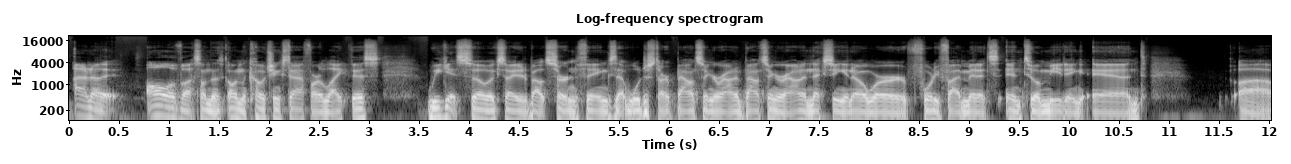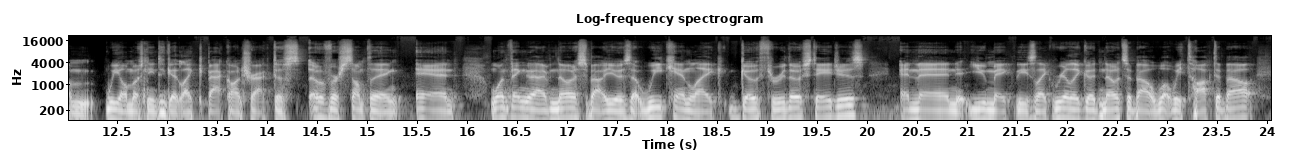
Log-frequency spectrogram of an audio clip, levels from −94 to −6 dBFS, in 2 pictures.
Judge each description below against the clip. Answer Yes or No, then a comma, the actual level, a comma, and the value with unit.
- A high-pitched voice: No, low, 100 Hz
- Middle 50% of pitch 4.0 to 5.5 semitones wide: No, average, 2.9 semitones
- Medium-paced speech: No, fast, 220 wpm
